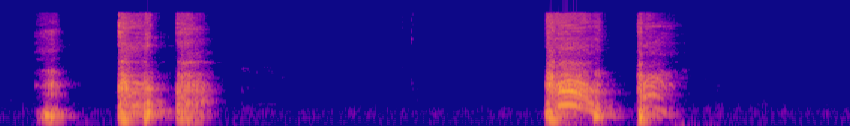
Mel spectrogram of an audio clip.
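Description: A man clearing his throat and coughing in short, sharp bursts: three in the first second, then two more near the end.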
